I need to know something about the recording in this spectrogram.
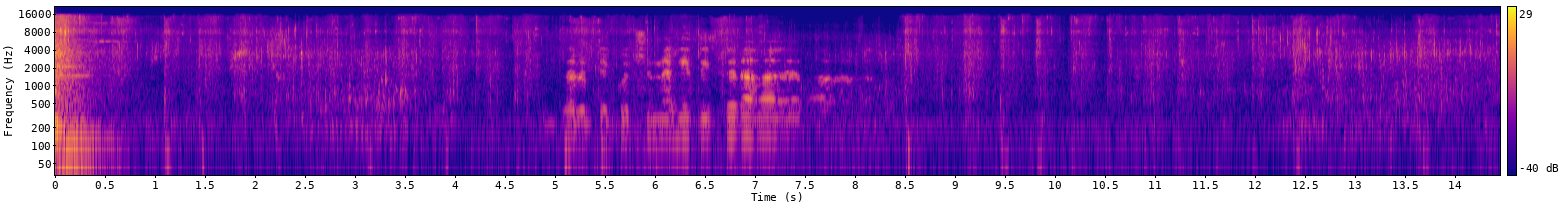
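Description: Heavy footsteps crunch on rough ground.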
